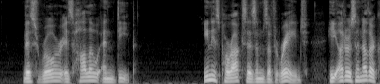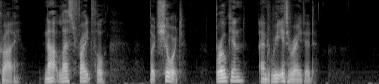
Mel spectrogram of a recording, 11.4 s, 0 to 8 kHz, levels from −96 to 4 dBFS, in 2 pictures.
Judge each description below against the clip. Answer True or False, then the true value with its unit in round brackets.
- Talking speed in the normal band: False (120 wpm)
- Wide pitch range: False (4.4 semitones)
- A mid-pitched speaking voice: False (115 Hz)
